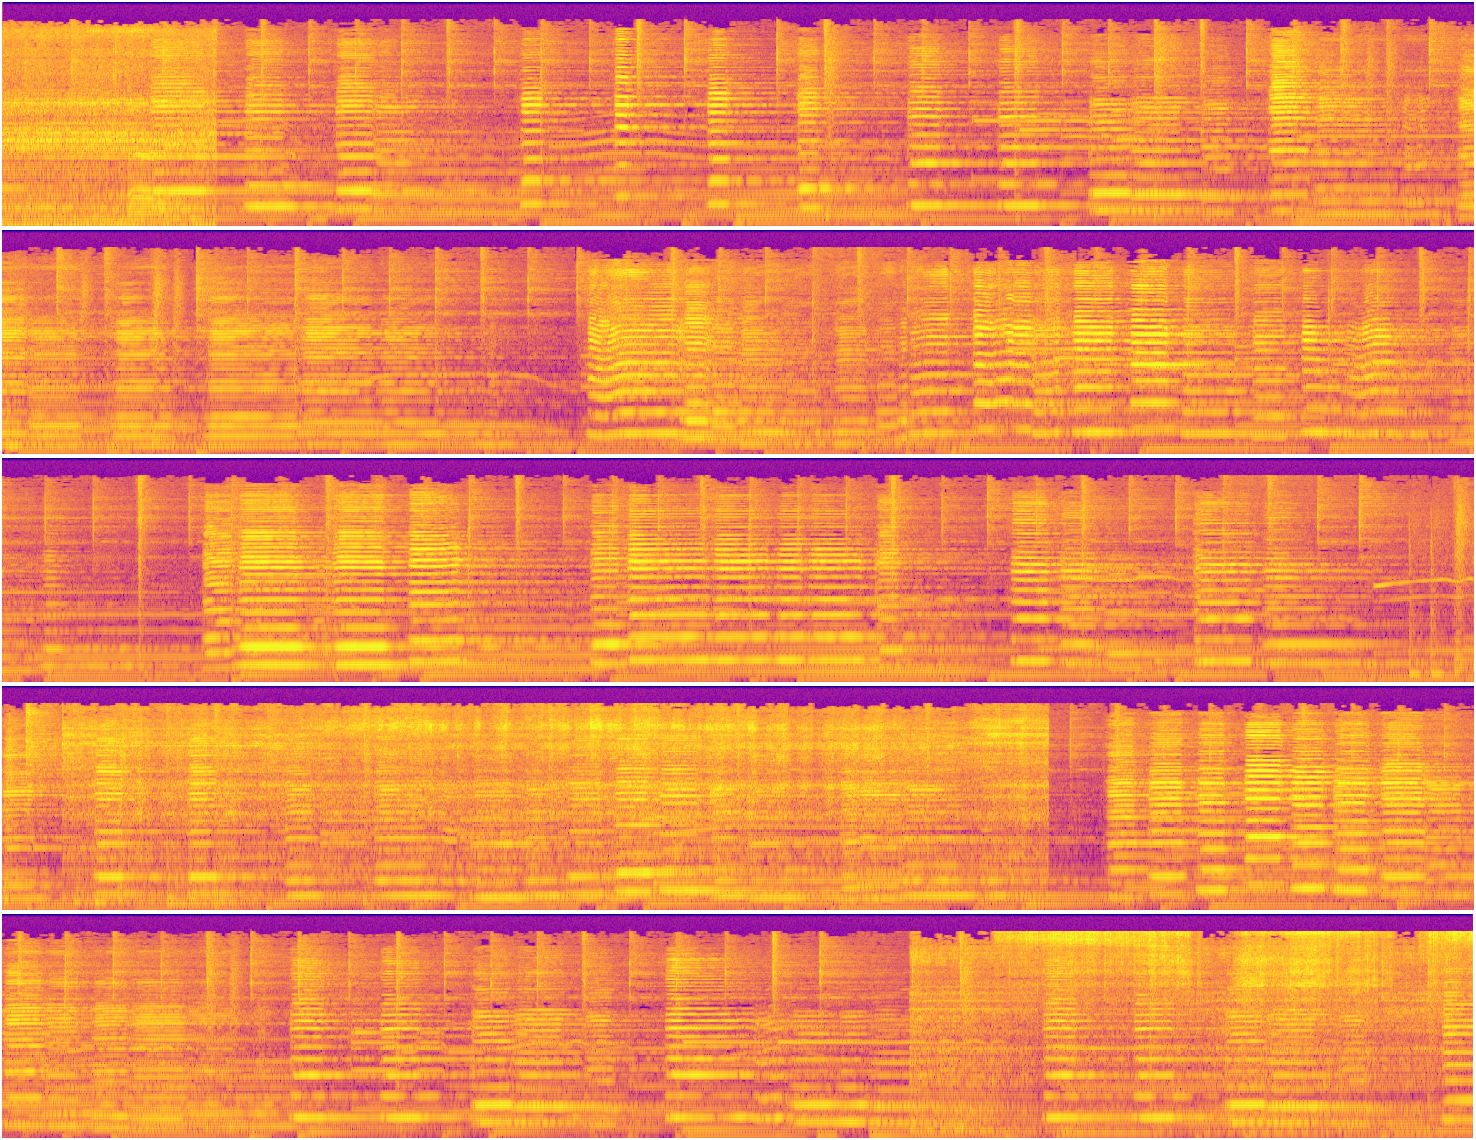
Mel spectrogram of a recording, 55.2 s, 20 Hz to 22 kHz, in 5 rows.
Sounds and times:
Saxophone: 0.0 - 55.1.

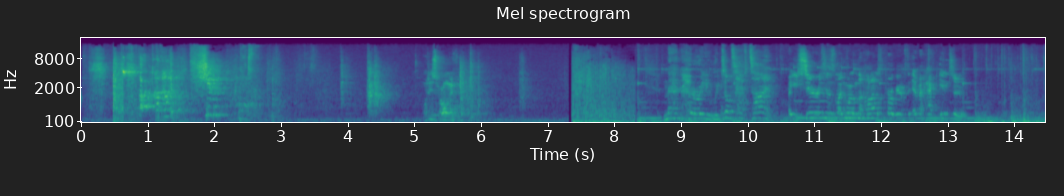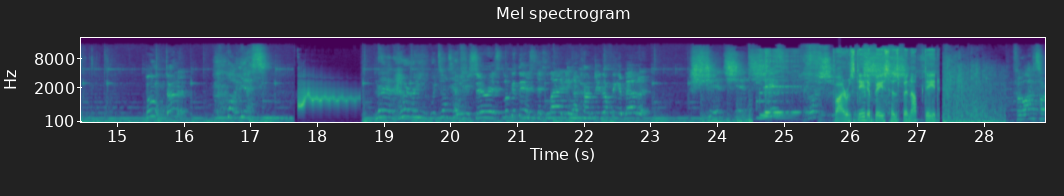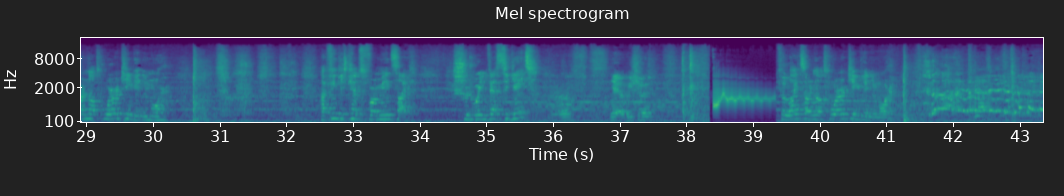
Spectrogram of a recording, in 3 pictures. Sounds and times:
Music: 8.4 - 17.7, 18.7 - 26.0, 29.4 - 38.3, 39.4 - 43.3.

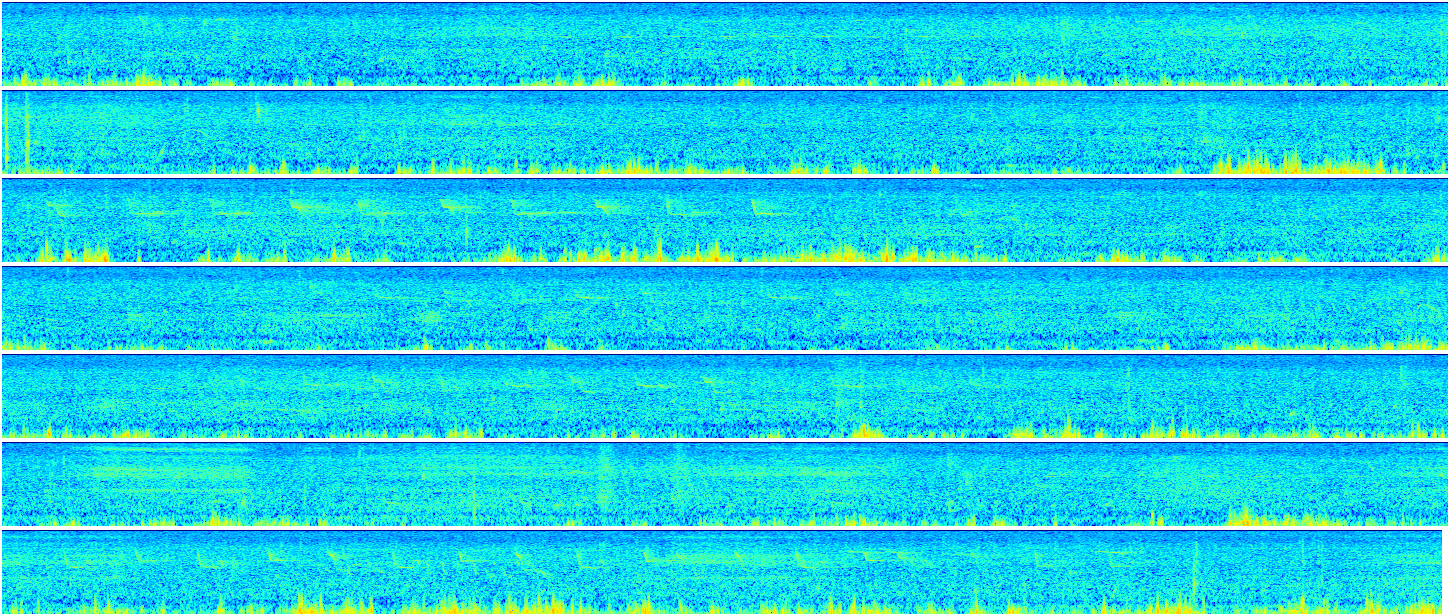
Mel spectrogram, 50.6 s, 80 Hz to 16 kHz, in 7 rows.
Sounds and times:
Wind noise (microphone): 0.0 - 24.8, 25.8 - 50.5.

